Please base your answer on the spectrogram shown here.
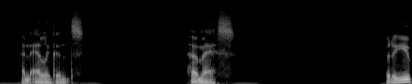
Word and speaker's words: Hermès: A lot of people say it wrong, like Hermes or Hermes. But now you know it's Hermes.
